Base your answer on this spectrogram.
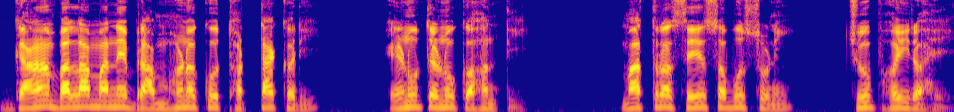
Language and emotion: Odia, neutral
